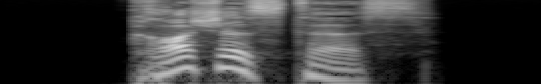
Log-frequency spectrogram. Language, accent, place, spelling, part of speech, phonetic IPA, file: German, Germany, Berlin, kroschestes, adjective, [ˈkʁɔʃəstəs], De-kroschestes.ogg
- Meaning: strong/mixed nominative/accusative neuter singular superlative degree of krosch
